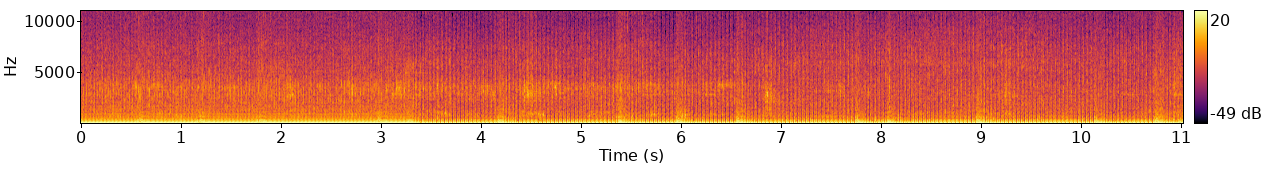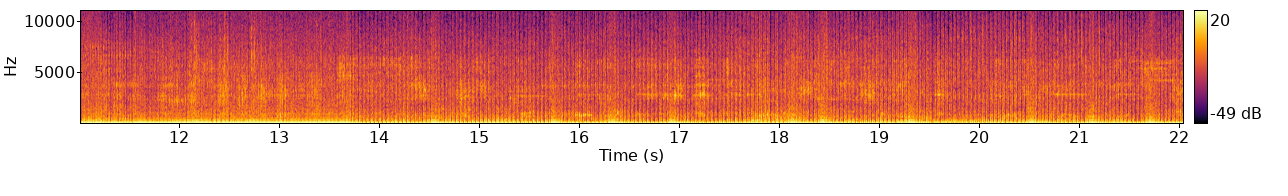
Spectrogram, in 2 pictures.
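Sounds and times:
distorted bass-heavy music: 0:00.0 - 0:22.0.

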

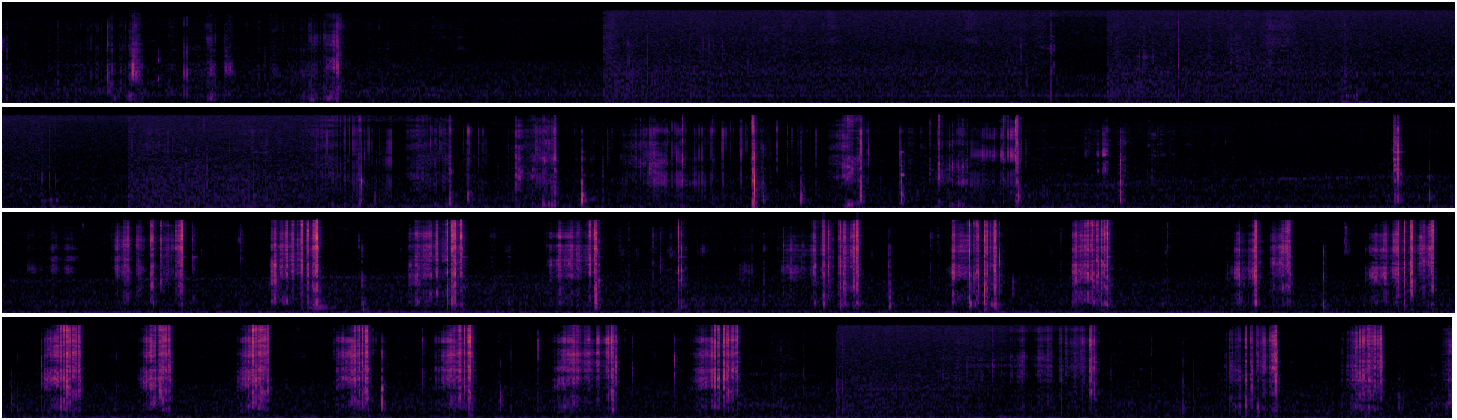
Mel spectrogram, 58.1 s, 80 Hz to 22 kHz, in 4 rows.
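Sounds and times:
knife cutting wood shavings: 0:15.9 - 0:20.2, 0:33.2 - 0:33.7, 0:34.6 - 0:35.1, 0:36.9 - 0:37.6, 0:38.5 - 0:39.1, 0:39.8 - 0:40.2, 0:42.7 - 0:43.4, 0:44.0 - 0:44.4, 0:45.0 - 0:45.4, 0:46.0 - 0:46.3, 0:46.9 - 0:48.4, 0:49.1 - 0:49.8, 0:50.5 - 0:51.0, 0:53.0 - 0:54.6, 0:55.9 - 0:56.4, 0:57.0 - 0:57.4.

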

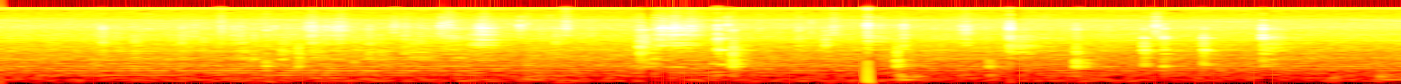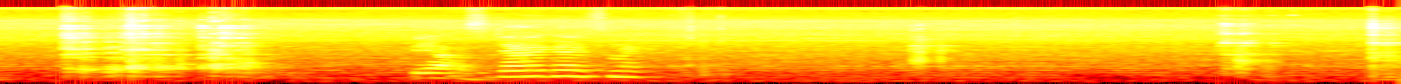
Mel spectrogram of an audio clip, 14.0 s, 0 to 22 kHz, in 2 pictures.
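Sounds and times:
dried lentils pattering into metal pot: 0:00.4 - 0:05.2.

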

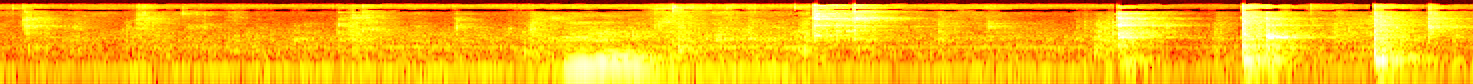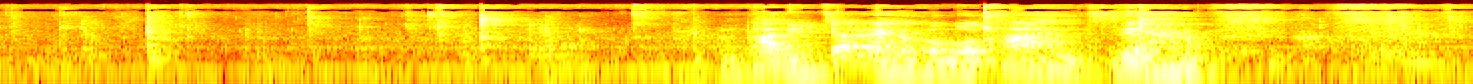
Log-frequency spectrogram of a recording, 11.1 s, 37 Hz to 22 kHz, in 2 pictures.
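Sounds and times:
spoons clinking against bowls: 0:03.0 - 0:03.5.

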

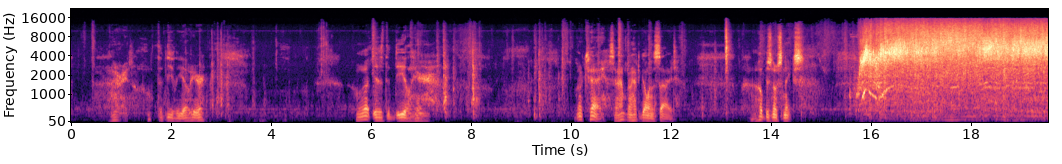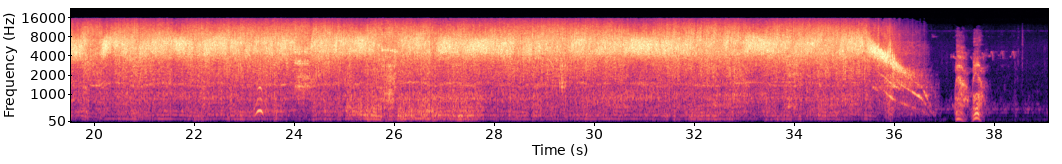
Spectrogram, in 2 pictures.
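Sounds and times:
electric trimmer cutting weeds: 0:15.6 - 0:37.0.

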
